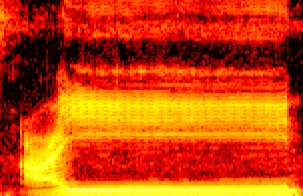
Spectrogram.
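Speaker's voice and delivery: "عین" squeezed from mid-throat, very drawn out. Shown as a demonstration. Teacher asking students to practise, long throaty ain. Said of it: "یہ ہمیں دوستو حلق میں سے نکالنی ہے".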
